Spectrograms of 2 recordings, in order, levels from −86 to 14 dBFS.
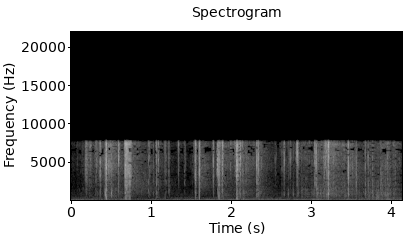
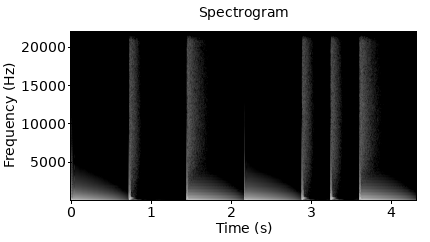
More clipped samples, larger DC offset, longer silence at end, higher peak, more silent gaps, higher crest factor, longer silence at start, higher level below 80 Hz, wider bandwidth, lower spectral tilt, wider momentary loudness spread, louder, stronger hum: neither; neither; about the same, 0 s vs 0.1 s; first, 0 dBFS vs -10 dBFS; neither; first, 30 dB vs 14 dB; first, 0.15 s vs 0 s; second, -56 dBFS vs -30 dBFS; second, 8 kHz vs over 20 kHz; second, 1.5 dB/octave vs -8.5 dB/octave; first, 17 LU vs 9 LU; about the same, -26 LUFS vs -25 LUFS; neither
